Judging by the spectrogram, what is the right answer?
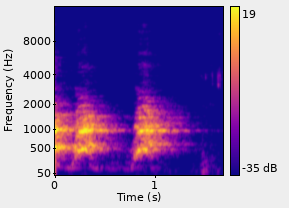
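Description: A dog gives two loud close barks, each drawn out and slightly whiny, followed by a faint brief yip, with no one speaking.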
